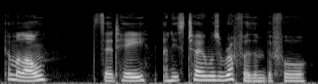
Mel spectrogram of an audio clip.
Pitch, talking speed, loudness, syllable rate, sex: 180 Hz, 205 wpm, -18 LUFS, 6.1 syllables/s, female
